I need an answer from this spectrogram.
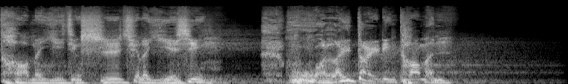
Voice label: zh; Volibear; move

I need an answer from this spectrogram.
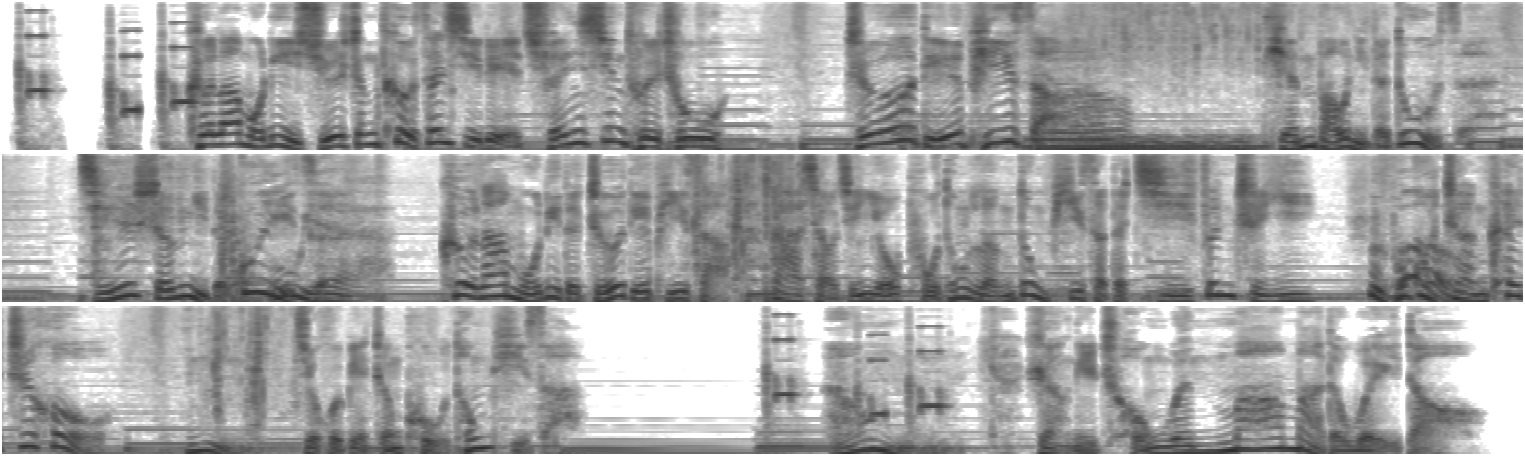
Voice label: Mandarin Ad Pizza; 双点校园; 电台广告

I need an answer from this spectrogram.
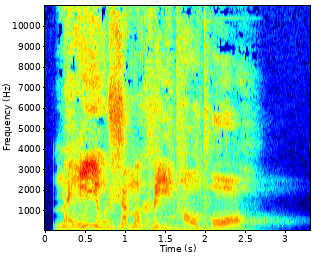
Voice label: attack, zh; Rengar; 傲之追猎者

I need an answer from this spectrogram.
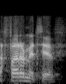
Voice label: affirm, ru

